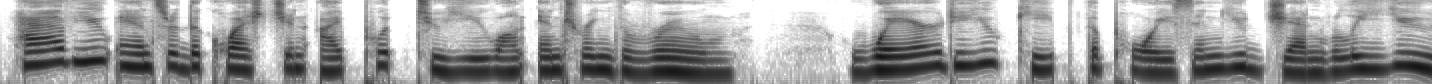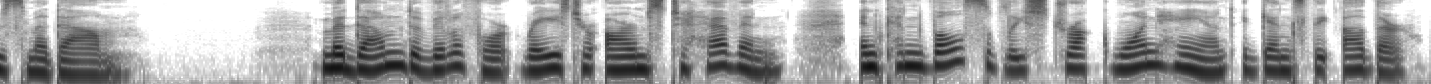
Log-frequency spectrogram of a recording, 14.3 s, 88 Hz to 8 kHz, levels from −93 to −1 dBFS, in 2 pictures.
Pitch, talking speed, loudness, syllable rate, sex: 200 Hz, 160 wpm, -19 LUFS, 5.4 syllables/s, female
